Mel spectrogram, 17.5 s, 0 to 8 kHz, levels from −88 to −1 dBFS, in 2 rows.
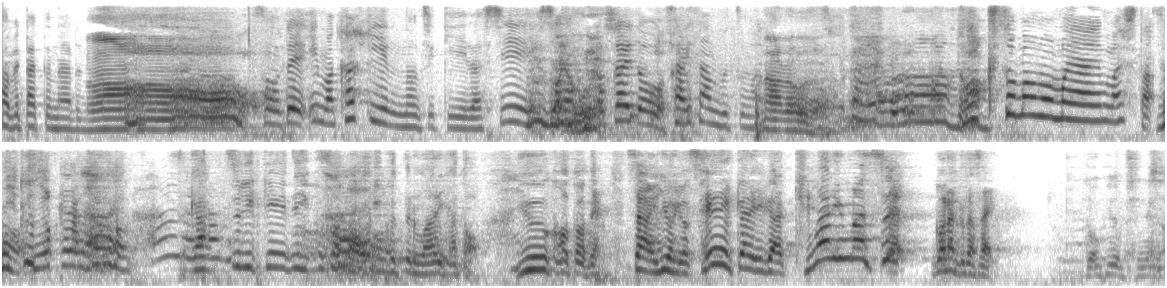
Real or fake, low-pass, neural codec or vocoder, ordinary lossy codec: fake; 7.2 kHz; codec, 16 kHz in and 24 kHz out, 2.2 kbps, FireRedTTS-2 codec; none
